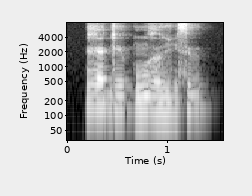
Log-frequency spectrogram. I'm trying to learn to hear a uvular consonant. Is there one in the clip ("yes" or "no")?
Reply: no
